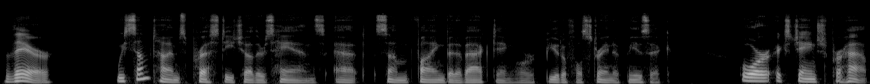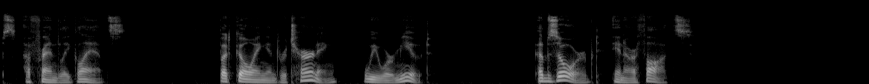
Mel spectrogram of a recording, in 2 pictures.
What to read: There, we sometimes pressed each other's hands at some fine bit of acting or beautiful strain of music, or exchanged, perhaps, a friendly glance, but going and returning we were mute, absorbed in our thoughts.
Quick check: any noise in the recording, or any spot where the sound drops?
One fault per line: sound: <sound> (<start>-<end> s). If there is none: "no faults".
no faults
